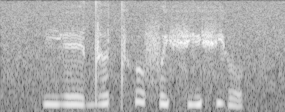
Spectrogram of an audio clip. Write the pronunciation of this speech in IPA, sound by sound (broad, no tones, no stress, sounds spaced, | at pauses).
j e d ə tʰ ʊ f ə fʲ ʊ fʲ o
